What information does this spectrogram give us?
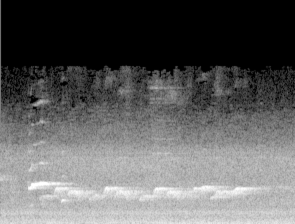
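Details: Javan grey-throated white-eye song as a lure to prompt singing: one sharp high note, then a soft, rather distant run of flowing whistled warbles over a light background hiss.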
